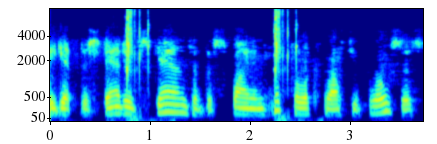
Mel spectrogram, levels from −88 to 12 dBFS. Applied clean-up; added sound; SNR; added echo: classical method Wiener filter.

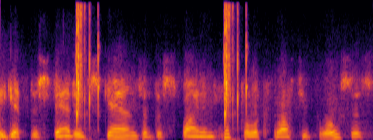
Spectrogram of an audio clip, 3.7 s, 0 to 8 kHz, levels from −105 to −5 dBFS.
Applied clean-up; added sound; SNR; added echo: none; Crushing; -3 dB; none.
